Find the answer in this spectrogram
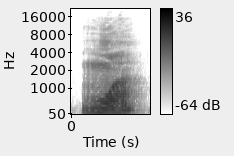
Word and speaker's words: Moyë: queda el sonido guau eso quiere decir que debe ser moi y la segunda y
